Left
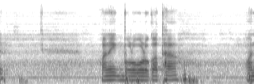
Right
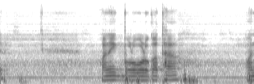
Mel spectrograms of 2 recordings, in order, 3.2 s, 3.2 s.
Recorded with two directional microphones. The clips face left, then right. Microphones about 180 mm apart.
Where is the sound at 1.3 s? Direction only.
50° left (ahead or behind).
